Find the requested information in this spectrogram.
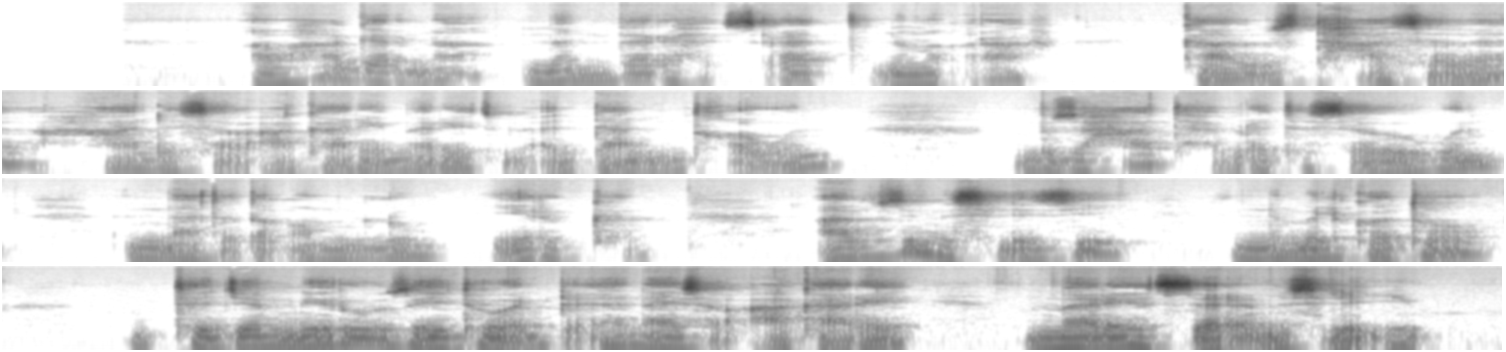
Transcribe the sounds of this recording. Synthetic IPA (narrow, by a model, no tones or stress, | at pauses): ʔaβhaɡɐɾnamɐmbɐɾħɨsʼɾɐt̪nɨmɨχʼɾaɾ | kʰaβzɨt̪ʰɐ̥ħasɐ̰βɐħad̪ɐsɐ̰βʕa̰kʰaɾemɐɾe̞t̪mɨʕɨd̪ːa̰lɨnt̪ʰɨ̥xɐ̰wːʊnbɨzuħat̪ħɨβɾʔɐt̪ʰɐsɐβɨwːʊn | ʔɨnːat̪ʰɐt̪ʼɐkʼɐmlujɪɾɨkʰːɐβ | ʔaβzimɨslɨzi | nːɨmɨlkʰɐt̪ʰo̞ | t̪ʰɐd͡ʒɛmːiɾuzɐjt̪ʰɐwɔ̰d̪ɨʔɐnajsɐβʕa̰kʰaɾʔe̞̰ | mɐɾe̞t̪z̥ɐɾʔɨ̰mɨslḭʔɨjːu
